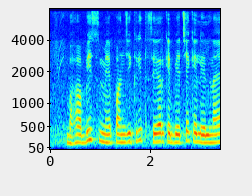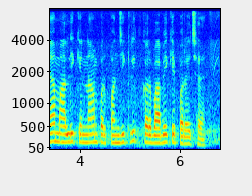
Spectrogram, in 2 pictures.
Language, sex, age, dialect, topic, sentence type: Magahi, male, 25-30, Western, banking, statement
